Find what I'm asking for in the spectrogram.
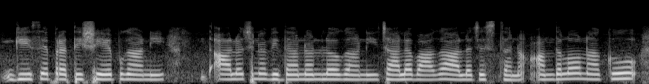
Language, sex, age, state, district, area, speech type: Telugu, female, 30-45, Andhra Pradesh, Vizianagaram, rural, spontaneous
